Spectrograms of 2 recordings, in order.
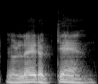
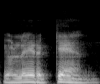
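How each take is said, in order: First: Late punched, rest weak; stress on late. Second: Late stressed, falling end; stressed late again. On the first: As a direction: hit the word late hard. (late에 강세를 세게) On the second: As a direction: lean on late and let it fall. (late 강조해서 다시) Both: Shown as a demonstration. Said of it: "강세만 이렇게 음절을 좀 강조해".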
